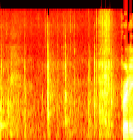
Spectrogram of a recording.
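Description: Wrapping paper crinkling as a child handles it: a few short crackles, then a brief rustle just before a voice begins to speak.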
